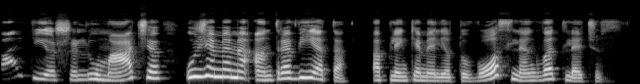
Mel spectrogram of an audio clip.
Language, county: Lithuanian, Kaunas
